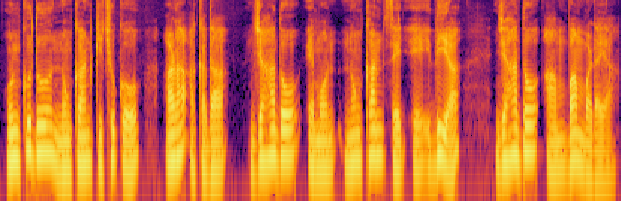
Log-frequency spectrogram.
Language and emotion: Santali, neutral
